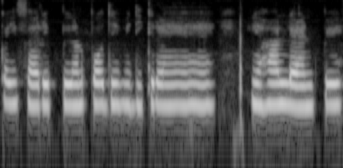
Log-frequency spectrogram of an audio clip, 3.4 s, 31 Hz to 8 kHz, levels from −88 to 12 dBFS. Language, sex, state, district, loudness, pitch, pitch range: Hindi, female, Madhya Pradesh, Umaria, -15 LUFS, 250 Hz, 245-255 Hz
